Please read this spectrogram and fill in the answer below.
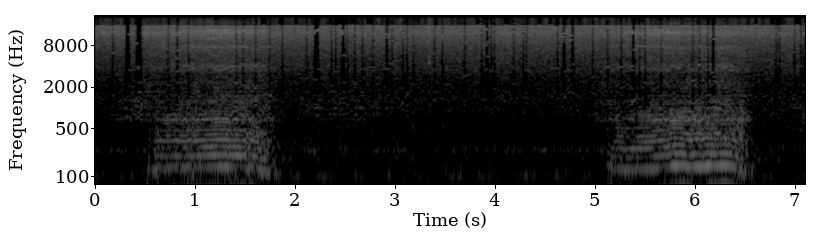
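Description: Two low, rattling snores on the in-breath with quiet pauses between them, typical snoring.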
